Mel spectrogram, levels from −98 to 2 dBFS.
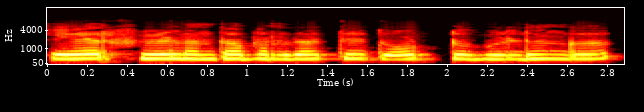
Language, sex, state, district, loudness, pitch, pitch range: Kannada, female, Karnataka, Belgaum, -15 LUFS, 260 Hz, 255-265 Hz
